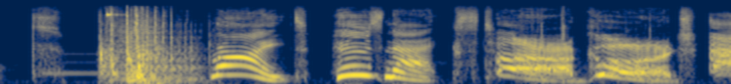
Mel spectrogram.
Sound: doors slamming

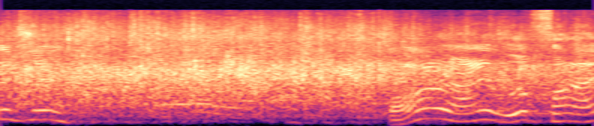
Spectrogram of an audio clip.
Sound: applauding

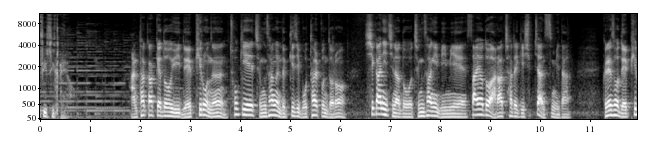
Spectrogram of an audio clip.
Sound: voiceover

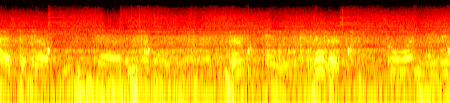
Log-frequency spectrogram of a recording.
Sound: WWVH beeps

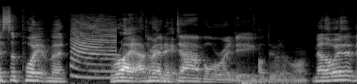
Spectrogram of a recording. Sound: airhorn sound effect

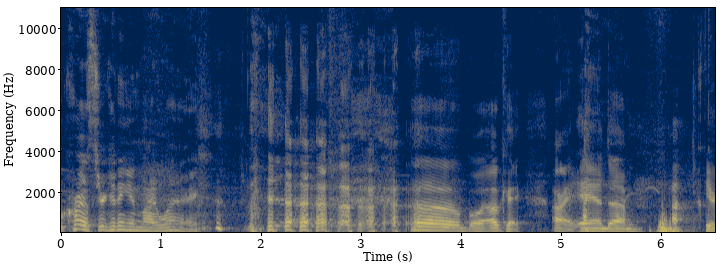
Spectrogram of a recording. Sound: laugh

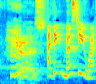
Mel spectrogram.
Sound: giggling

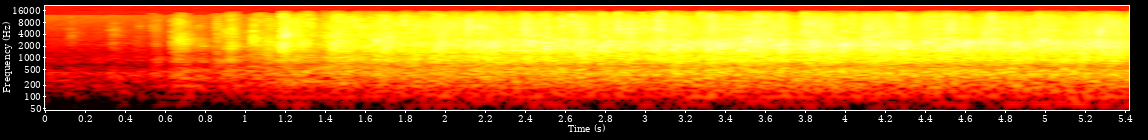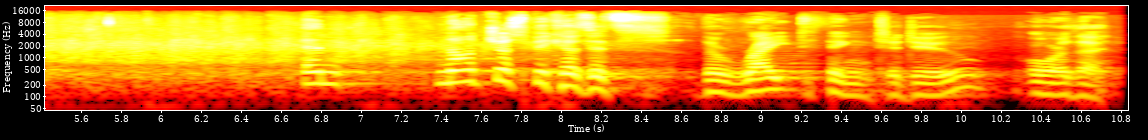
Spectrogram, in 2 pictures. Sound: applause

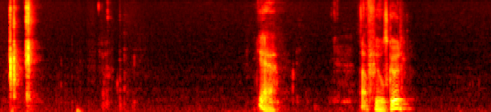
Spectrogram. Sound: blank Audio

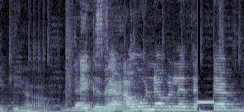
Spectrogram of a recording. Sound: beep

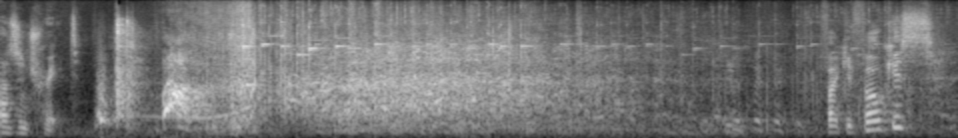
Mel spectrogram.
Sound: whack

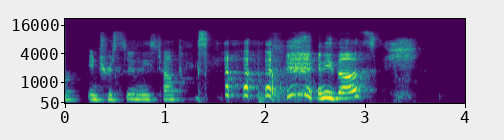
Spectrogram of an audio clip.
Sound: laughs

